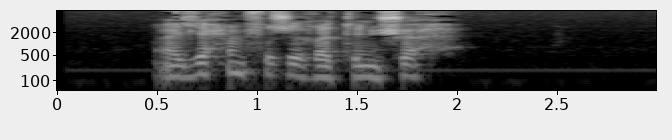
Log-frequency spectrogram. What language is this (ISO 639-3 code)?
kbd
